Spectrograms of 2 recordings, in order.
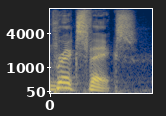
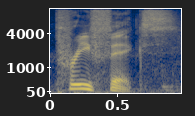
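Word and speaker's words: Prix Fixe: It is spelled Prick's Fix, but it's pronounced prefix.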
